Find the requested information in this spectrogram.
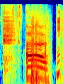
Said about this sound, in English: Pitar is currently viciously and mercilessly slaughtering goats in the green room right now. Every one of those goats that you just heard be murdered is Pitar's work.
